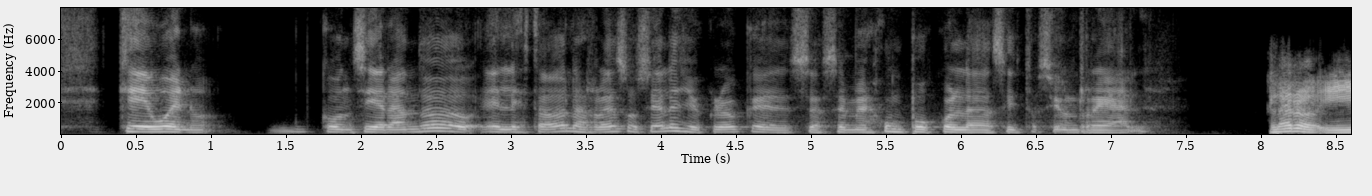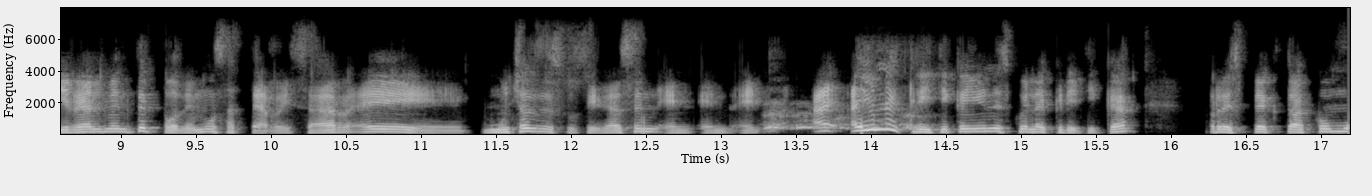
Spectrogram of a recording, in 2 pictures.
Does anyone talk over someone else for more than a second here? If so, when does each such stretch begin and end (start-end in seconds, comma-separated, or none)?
none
